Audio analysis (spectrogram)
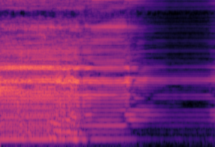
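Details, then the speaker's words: Telechron Tela-Alarm Jr. electric alarm clock after freeing a frozen rotor: loud steady raspy buzz, softening as the tone control is turned down; normal alarm buzzer. "You can only turn this guy one way, hey? That's nice and loud. And of course, with the controller tone, you can adjust that."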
